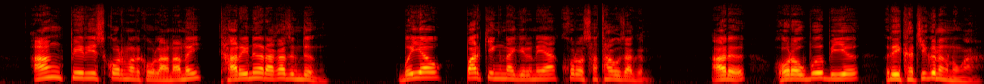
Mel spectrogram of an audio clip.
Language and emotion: Bodo, angry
